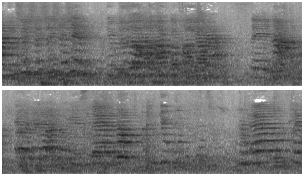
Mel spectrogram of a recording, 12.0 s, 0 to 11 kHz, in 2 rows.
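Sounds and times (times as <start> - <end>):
young children's voices: 0.0 - 12.0.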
